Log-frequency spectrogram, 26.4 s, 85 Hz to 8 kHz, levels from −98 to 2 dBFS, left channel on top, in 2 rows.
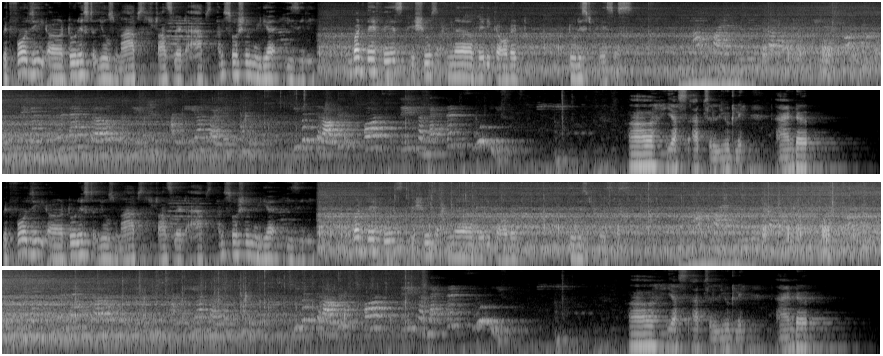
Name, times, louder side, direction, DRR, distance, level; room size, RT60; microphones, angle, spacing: voice 1, 0.0-4.7 5.2-7.8 8.5-9.4 22.6-24.3 24.8-25.3, left 4 dB, 40° left, 15 dB, 0.4 m, -33 dB
sound 1, 4.7-19.6, right 4 dB, 65° right, 0.6 m, -38 dB
voice 2, 10.3-17.0 17.5-20.7, left 1 dB, 60° left, -3 dB, 3.0 m, -40 dB
8.6 x 8.4 x 5.4 m, 1.1 s
head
